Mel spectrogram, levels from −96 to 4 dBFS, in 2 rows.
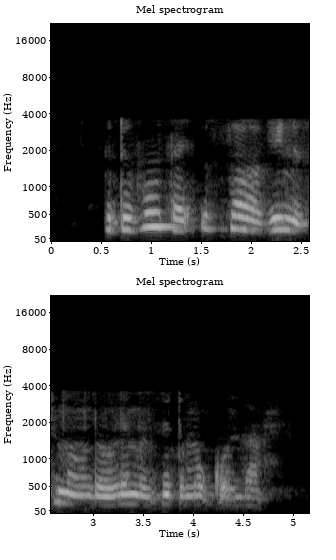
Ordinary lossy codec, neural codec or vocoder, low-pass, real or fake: AAC, 16 kbps; none; 3.6 kHz; real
